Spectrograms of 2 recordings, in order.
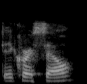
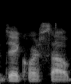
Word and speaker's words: deCourcelle: it going so how do I pronounce your last name Decor cell Decor cell yeah the French French pronounce the de Corso but we over here in America I mean I had French to seventh eighth and 19th known as Decor cell right um so so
